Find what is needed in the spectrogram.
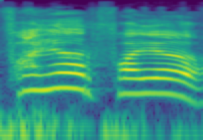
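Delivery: high-pitched mock yelling.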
